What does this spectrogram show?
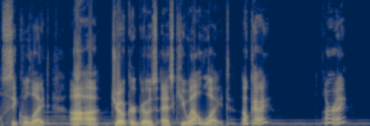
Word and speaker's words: SQL: you use an end a stool penner goes SQL server yeah say the programming language isn't sequel its SQL see Wikipedia was initially called sequel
